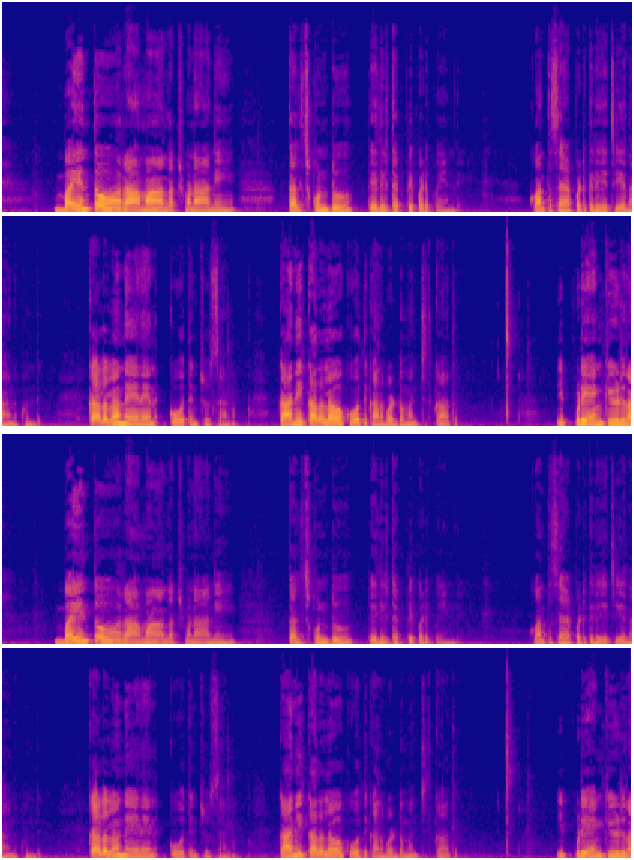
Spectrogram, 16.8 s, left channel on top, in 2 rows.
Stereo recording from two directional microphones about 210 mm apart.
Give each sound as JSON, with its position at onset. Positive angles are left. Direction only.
{"t": 0.7, "sound": "a woman's voice", "side_deg": 20}
{"t": 7.0, "sound": "a woman's voice", "side_deg": 20}
{"t": 15.1, "sound": "a sound", "side_deg": 20}
{"t": 15.8, "sound": "a woman's voice", "side_deg": 20}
